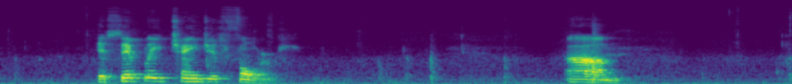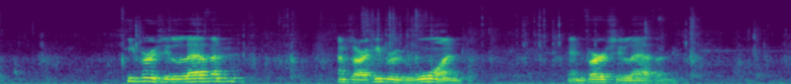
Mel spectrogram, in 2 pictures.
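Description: An older man speaks calmly in a room with a slight echo, pausing between phrases.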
